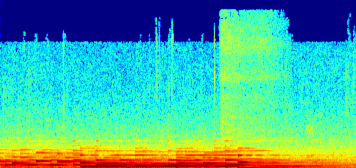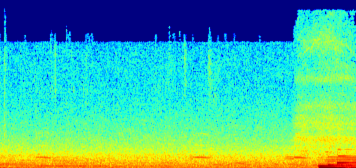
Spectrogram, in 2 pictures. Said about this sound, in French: Et je vais inspirer. Je tiens, je bloque ma respiration.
